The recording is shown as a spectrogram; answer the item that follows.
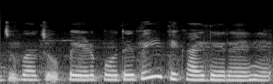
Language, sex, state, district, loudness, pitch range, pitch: Hindi, female, Karnataka, Bangalore, -12 LUFS, 205-225 Hz, 215 Hz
